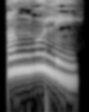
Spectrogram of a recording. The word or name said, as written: ಆಂಗುಲಿ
